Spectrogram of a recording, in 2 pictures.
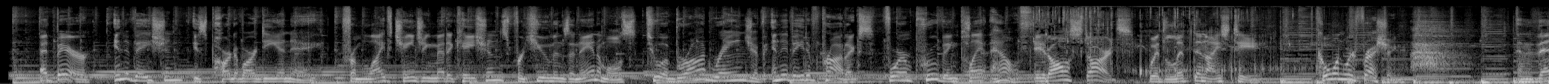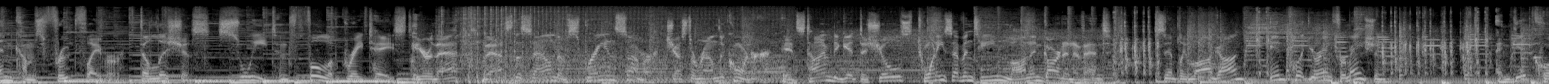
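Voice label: male, US English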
